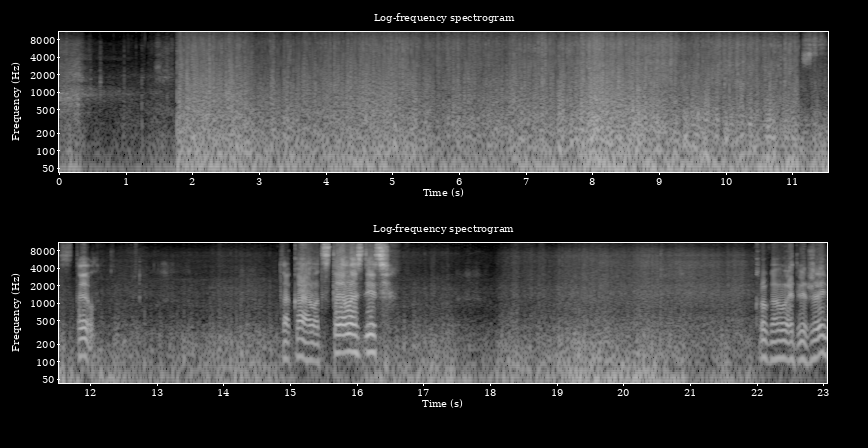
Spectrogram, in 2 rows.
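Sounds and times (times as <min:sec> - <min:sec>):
wind and road noise: 0:00.0 - 0:22.6.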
